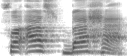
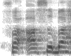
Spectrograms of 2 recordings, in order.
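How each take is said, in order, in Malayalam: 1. അവസാനത്തെ ഹ തൊണ്ടയിൽ നിന്നുള്ളതും ശ്വാസം കലർന്ന ḥ ആണ്. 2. അവസാനത്തെ ഹ സാധാരണവും ലഘുവായ ഹ ആണ്. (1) "ഹ ഹന്റെ സൗണ്ട് തന്നെ ഇവിടെ കൊടുക്കാൻ" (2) "ഫഅസ്ബഹ എന്നൊന്നും ഓതരുത് കേട്ടോ"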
